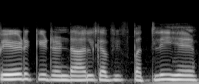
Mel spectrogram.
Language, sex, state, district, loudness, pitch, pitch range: Hindi, female, Bihar, Vaishali, -14 LUFS, 210 Hz, 200-225 Hz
